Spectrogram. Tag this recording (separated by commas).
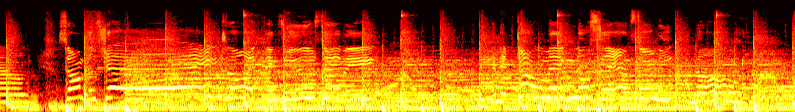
Music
